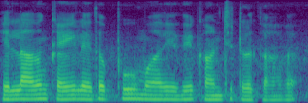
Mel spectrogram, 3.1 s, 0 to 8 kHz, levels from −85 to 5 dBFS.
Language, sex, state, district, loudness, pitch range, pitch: Tamil, male, Tamil Nadu, Kanyakumari, -20 LUFS, 115-130 Hz, 125 Hz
